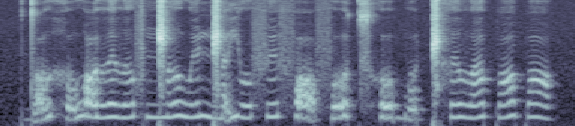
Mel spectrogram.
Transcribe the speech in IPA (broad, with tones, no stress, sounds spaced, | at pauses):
d ɔ̰˩˥ u̯ h o̰˩˥ w ɔ̰˦˨ ð ə˦˨ ð ɤ˧˥˧ f ŋ͡ǁ ɤ˧˥˧ w ʏ˧˥˧ ŋ͡ǁ ə̰˩˥ j o˩˥ f ʏ˧˥˧ f ɔ̰˦˨ f o̰˧˥˧ t͡sʰ o̰˧˥˧ b o̰˦˨ ǁʰ ə˧˥˧ β ʌ˧˥˧ p ɔ˧˥˧ p ɔ˦˨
